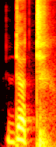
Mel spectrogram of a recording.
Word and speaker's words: debt: ডেট, এখানে DEBT, উচ্চারণ হবে ডেট, বি এর উচ্চারণ হবে না।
